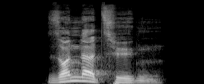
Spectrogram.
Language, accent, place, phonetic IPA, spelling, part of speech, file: German, Germany, Berlin, [ˈzɔndɐˌt͡syːɡn̩], Sonderzügen, noun, De-Sonderzügen.ogg
- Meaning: dative plural of Sonderzug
